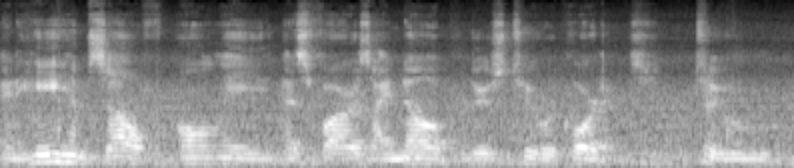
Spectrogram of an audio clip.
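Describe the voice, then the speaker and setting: Noticeable background noise sits behind a man with an American accent. He talks at a moderate pace in a medium pitch with fairly even intonation. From Illinois. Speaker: chef. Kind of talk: interview. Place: cafe.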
